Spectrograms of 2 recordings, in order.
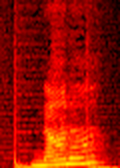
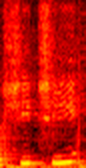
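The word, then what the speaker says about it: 七: Nana or shichi are both ways of pronouncing the number 7.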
